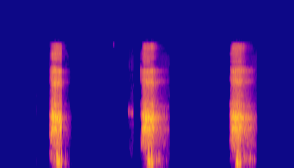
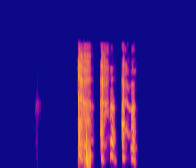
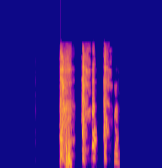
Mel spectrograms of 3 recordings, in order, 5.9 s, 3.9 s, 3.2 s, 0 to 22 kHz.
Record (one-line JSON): {"exhalation_length": "5.9 s", "exhalation_amplitude": 30250, "exhalation_signal_mean_std_ratio": 0.3, "three_cough_length": "3.9 s", "three_cough_amplitude": 30006, "three_cough_signal_mean_std_ratio": 0.29, "cough_length": "3.2 s", "cough_amplitude": 32768, "cough_signal_mean_std_ratio": 0.31, "survey_phase": "alpha (2021-03-01 to 2021-08-12)", "age": "45-64", "gender": "Female", "wearing_mask": "No", "symptom_none": true, "smoker_status": "Never smoked", "respiratory_condition_asthma": false, "respiratory_condition_other": false, "recruitment_source": "REACT", "submission_delay": "2 days", "covid_test_result": "Negative", "covid_test_method": "RT-qPCR"}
